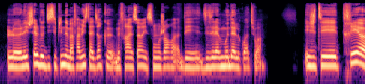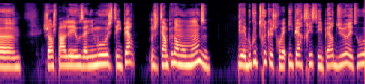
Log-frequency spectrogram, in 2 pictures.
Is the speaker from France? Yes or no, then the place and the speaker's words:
yes; Lyon, Auvergne-Rhône-Alpes, France; J'ai grandi en banlieue lyonnaise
